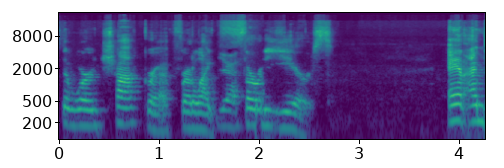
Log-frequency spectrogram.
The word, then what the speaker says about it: chakra: And the original, I think it was Sanskrit language that it came from, does pronounce CH with a hard ch. And I'm not ch, so it's not sha.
